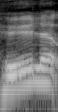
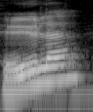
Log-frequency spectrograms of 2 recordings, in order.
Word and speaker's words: Höhle: hier rechts zu sehen bei den Wörtern Höhle und Hölle kann man sehr schön den Unterschied zwischen dem langen gespannten övokal und dem kurzen ungespannten övokal hören die Höhle die Hölle und auch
